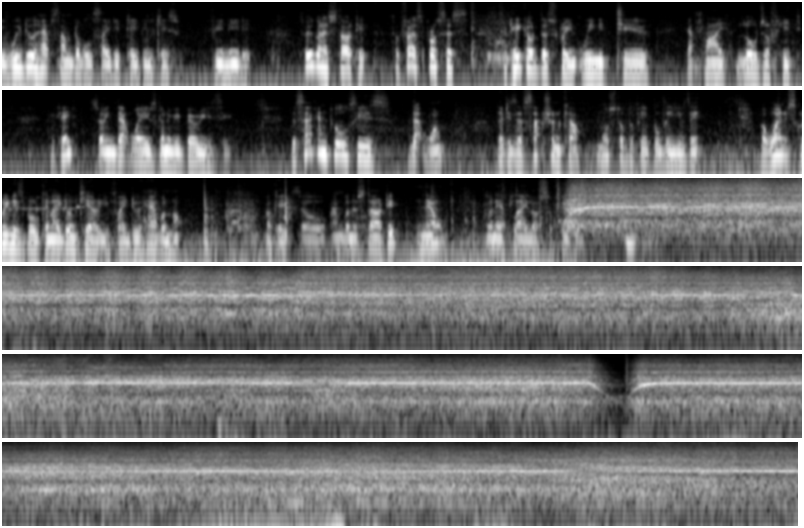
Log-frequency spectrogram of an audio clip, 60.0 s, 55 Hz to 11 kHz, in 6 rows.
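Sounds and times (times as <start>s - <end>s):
hot air blower whining: 19.2s - 21.3s, 26.7s - 59.9s.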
